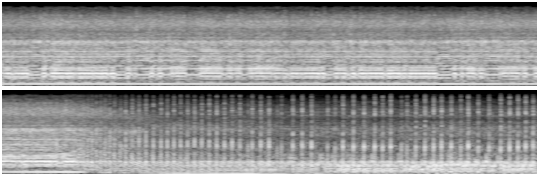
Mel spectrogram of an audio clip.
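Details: Echo two-stroke power tool carburetor at full throttle: a steady high-pitched scream sags to a lower, rougher note as the high-speed mixture screw is turned clockwise; rpm drops from the mixture adjustment.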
